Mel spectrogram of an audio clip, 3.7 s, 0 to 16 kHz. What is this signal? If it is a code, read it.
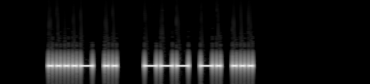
Morse code, heard as a keyed tone, about 32 wpm, 700 Hz. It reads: 4I ONS
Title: Winter Field Day Exchanges Encore 30wpm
